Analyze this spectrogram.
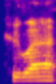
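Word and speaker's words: Güler: Um my player is Turkeykey's Ara Hule is it Huler who plays for Real Madrid.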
